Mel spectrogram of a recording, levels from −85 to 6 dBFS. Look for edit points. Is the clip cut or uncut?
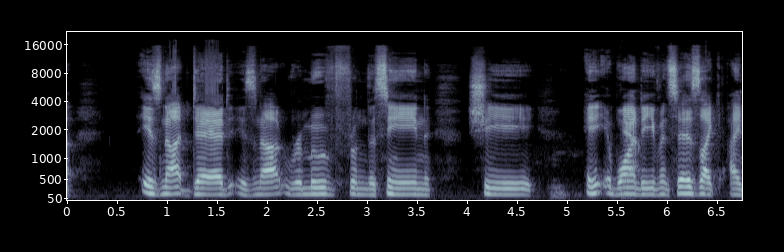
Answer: uncut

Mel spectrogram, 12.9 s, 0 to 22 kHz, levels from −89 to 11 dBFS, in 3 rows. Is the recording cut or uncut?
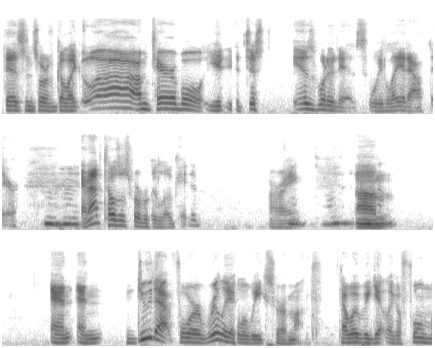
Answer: cut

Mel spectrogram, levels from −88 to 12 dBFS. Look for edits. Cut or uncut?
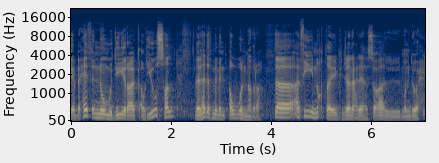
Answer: cut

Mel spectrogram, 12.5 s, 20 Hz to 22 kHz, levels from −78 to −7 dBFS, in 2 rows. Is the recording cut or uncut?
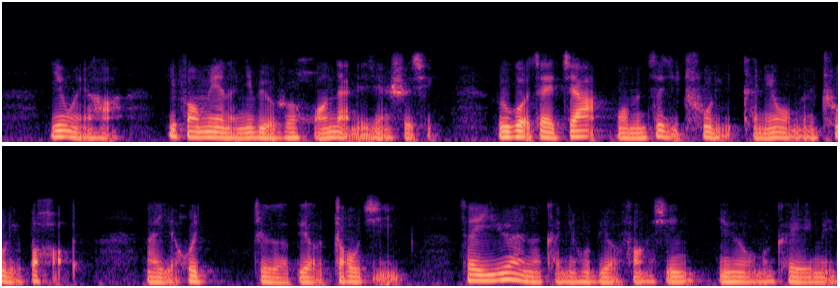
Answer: uncut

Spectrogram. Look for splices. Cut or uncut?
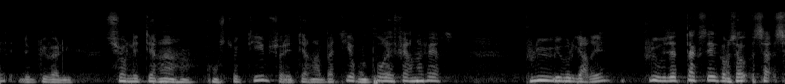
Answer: uncut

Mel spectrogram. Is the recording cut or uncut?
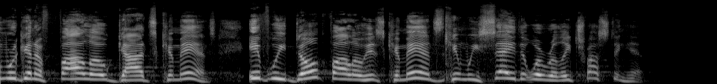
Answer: cut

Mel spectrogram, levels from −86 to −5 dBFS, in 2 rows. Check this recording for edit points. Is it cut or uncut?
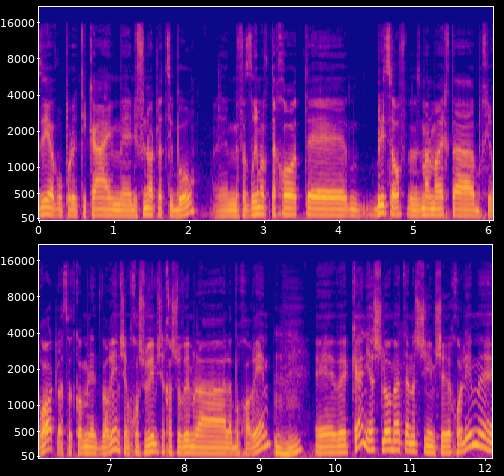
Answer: uncut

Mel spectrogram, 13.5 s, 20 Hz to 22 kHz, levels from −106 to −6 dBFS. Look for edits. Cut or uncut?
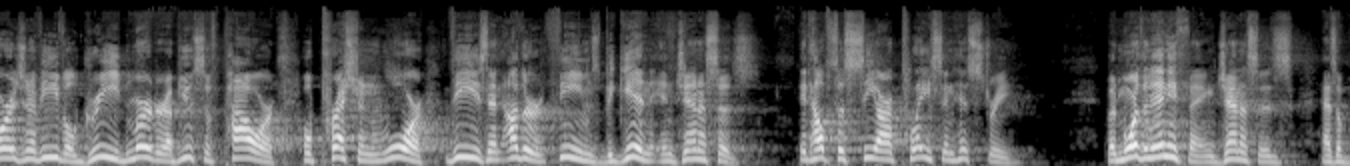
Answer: uncut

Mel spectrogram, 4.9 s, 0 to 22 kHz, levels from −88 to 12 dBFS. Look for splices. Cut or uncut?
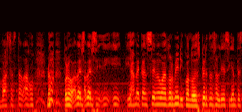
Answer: cut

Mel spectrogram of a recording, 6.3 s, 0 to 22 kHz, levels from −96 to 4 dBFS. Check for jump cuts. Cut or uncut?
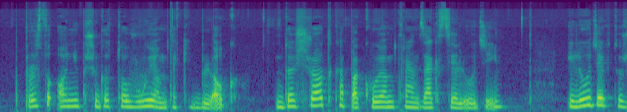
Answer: uncut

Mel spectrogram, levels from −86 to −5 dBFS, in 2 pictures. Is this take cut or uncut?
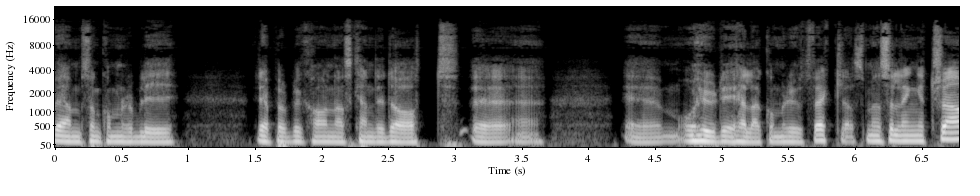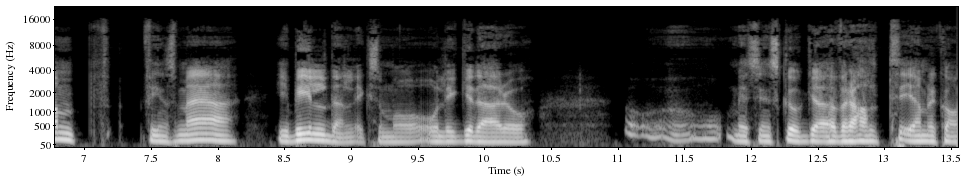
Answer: uncut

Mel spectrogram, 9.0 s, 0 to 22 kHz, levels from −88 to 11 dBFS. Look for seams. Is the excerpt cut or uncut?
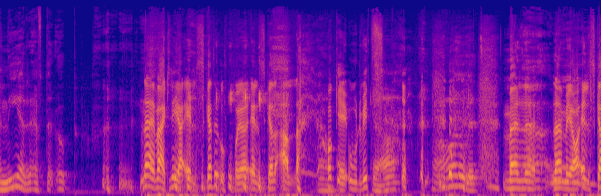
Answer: uncut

